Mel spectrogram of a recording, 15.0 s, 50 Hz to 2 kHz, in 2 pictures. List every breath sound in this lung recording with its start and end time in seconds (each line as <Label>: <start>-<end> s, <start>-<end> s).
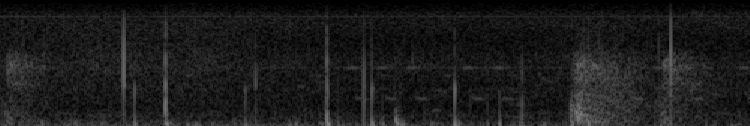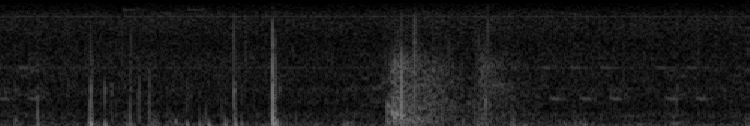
Inhalation: 5.69-6.60 s, 11.39-12.31 s
Exhalation: 6.60-7.30 s, 12.31-12.92 s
